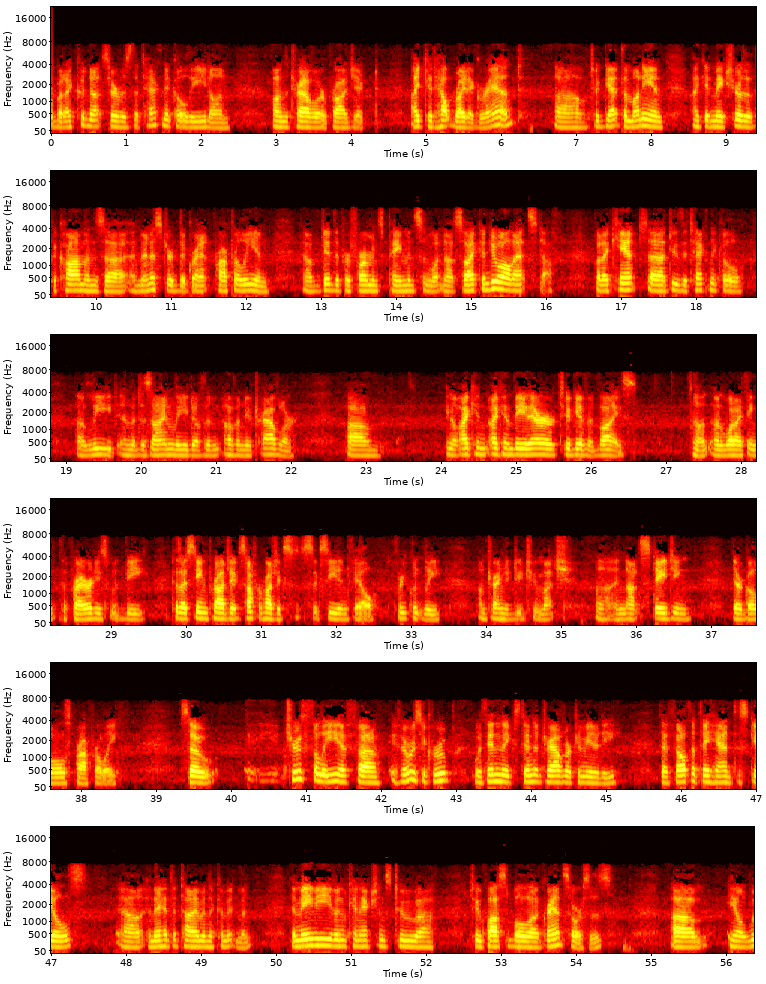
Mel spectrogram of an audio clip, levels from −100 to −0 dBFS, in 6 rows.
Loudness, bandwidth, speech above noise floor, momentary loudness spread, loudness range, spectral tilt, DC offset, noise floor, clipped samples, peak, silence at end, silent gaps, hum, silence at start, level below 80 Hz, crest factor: -25 LUFS; 7.6 kHz; 33 dB; 15 LU; 6 LU; -3.5 dB/octave; under 0.1%; -59 dBFS; under 0.1%; -4 dBFS; 0 s; none; none; 0 s; -64 dBFS; 22 dB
